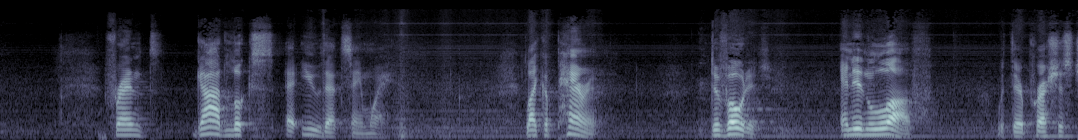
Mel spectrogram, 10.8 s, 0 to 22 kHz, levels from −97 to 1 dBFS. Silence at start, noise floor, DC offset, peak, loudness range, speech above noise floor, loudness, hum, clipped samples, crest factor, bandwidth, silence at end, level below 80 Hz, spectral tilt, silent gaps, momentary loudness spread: 1.1 s; -65 dBFS; under 0.1%; -8 dBFS; 6 LU; 36 dB; -29 LUFS; none; under 0.1%; 24 dB; 16 kHz; 0.05 s; -74 dBFS; -4 dB/octave; none; 25 LU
